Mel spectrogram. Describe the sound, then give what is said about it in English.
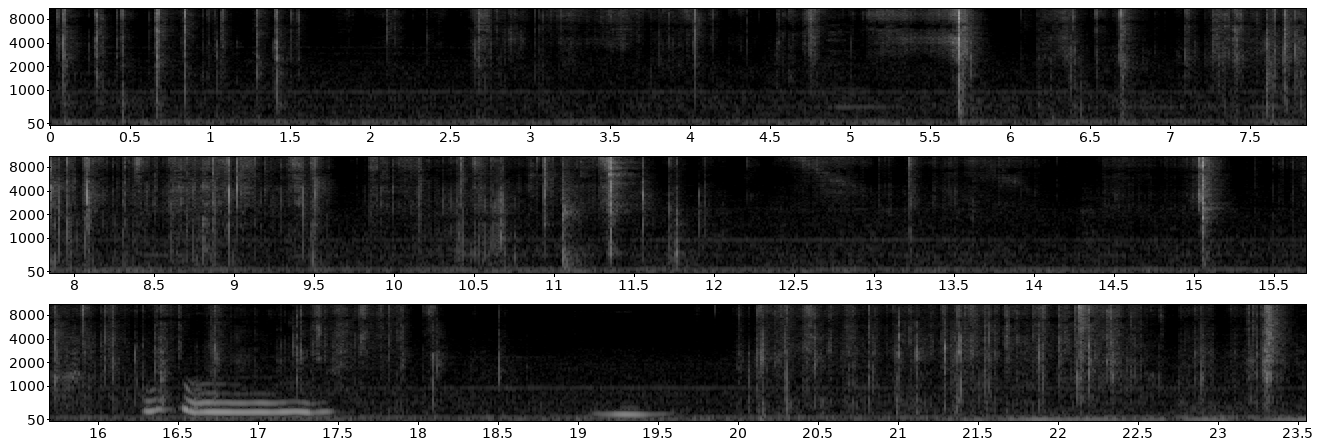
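Wrapping paper crinkles and rustles in bursts of sharp, scratchy crackles as a present is unwrapped, with a few louder rips and crumples over a steady low hum. “Okay, I think we're just gonna have to go in and rip it.”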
